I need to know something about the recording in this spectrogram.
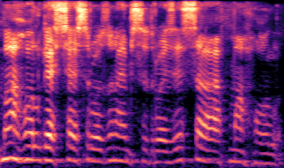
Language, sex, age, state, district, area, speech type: Kashmiri, female, 30-45, Jammu and Kashmir, Anantnag, rural, spontaneous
